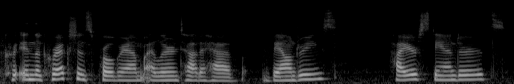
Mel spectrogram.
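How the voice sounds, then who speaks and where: A woman's voice: medium pitch, fairly even intonation, moderate pace, darkish tone. A woman, a college student, giving an earnest personal testimonial in an interview.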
